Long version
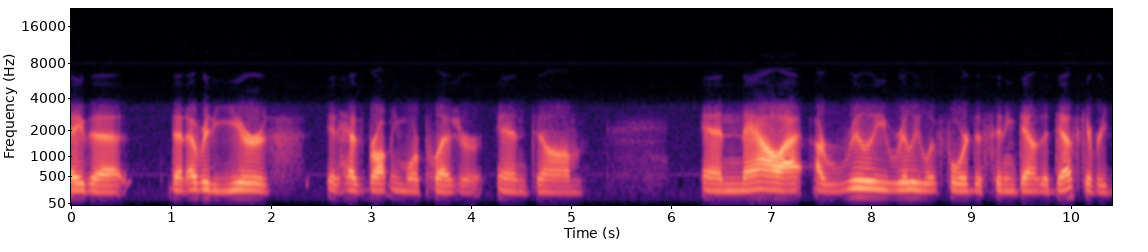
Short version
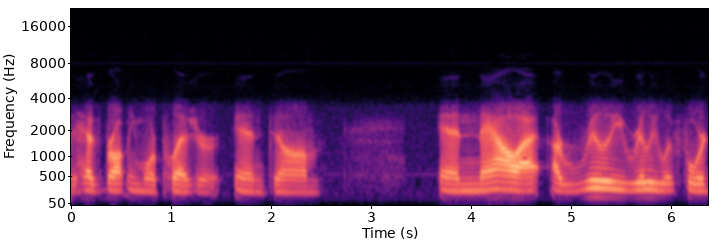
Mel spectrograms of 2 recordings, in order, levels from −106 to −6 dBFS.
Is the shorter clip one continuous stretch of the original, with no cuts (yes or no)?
yes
